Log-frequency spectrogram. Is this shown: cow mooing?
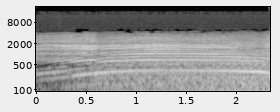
yes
